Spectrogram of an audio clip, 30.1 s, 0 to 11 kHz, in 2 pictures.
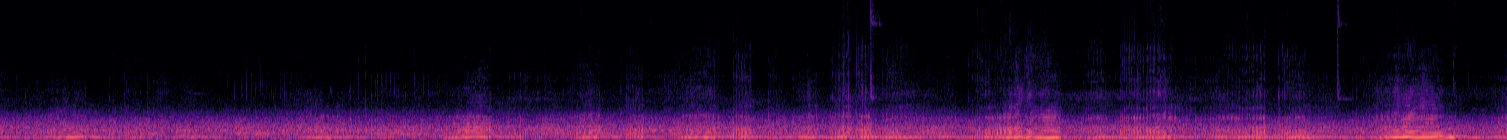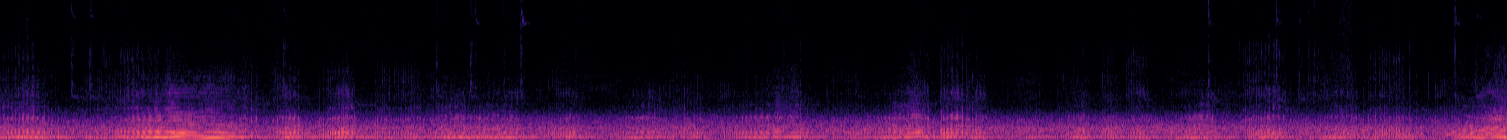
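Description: GP-123 gasoline engine and propeller of a large radio-controlled Extra 300X aerobatic plane in flight, a steady drone whose pitch swings up and down over and over as the plane passes and maneuvers. It grows louder on several close passes in the middle.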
